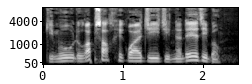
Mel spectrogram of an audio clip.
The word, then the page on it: apsalqigwa'ji'jit: apsalqikwa'ji'jit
